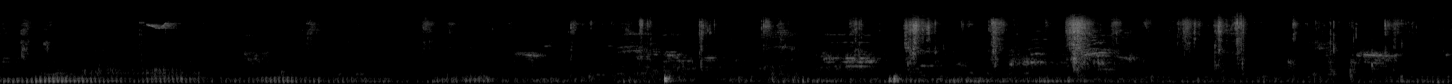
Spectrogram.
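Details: Mother monkey named Rana screaming in fear as a big male monkey tries to steal her mango: harsh, high-pitched, shrill bursts in irregular series, growing louder and denser in the second half, over low background rumble.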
